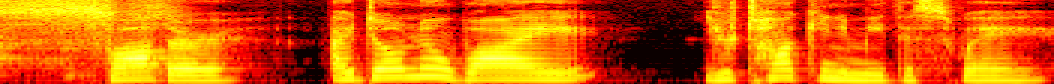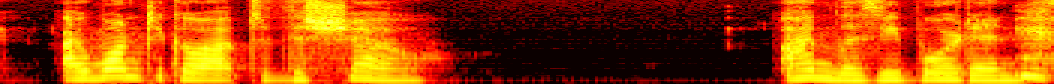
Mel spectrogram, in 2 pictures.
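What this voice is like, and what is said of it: Flat, robotic character voice. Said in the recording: “impersonate Lizzie Borden from the Lizzie Borden movie ... like an AI robot that's just learned to speak”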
